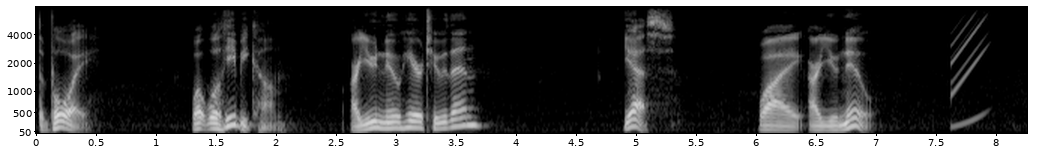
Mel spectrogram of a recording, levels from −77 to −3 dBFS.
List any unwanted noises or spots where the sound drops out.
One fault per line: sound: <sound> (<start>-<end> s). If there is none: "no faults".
sound: chirp (7.6-8.0 s)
